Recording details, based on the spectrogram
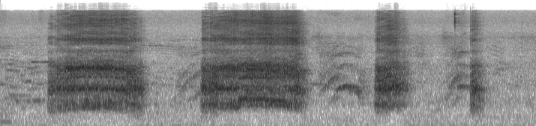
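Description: A hen gives loud, harsh, rasping squawks, two lasting about a second, then shorter bursts, with soft rising clucks in between.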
